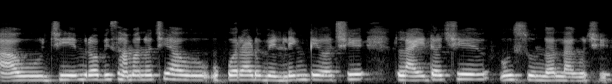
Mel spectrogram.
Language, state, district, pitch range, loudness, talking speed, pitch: Sambalpuri, Odisha, Sambalpur, 200-220 Hz, -11 LUFS, 165 wpm, 215 Hz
